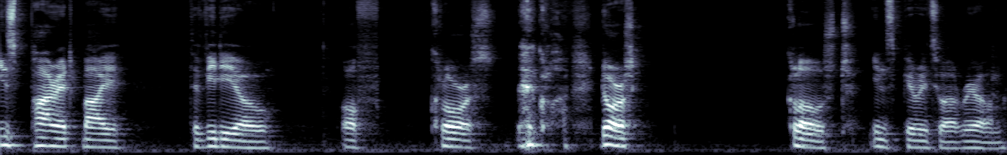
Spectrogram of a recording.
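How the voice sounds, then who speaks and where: A man's medium-pitched voice at a very slow pace, with fairly even intonation and long, frequent pauses. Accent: Finnish. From Finland, Veteli, western Finland. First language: Finnish. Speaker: YouTuber sharing spiritual story. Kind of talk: personal testimony monologue. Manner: slow, with long pauses; halting, repeats words.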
